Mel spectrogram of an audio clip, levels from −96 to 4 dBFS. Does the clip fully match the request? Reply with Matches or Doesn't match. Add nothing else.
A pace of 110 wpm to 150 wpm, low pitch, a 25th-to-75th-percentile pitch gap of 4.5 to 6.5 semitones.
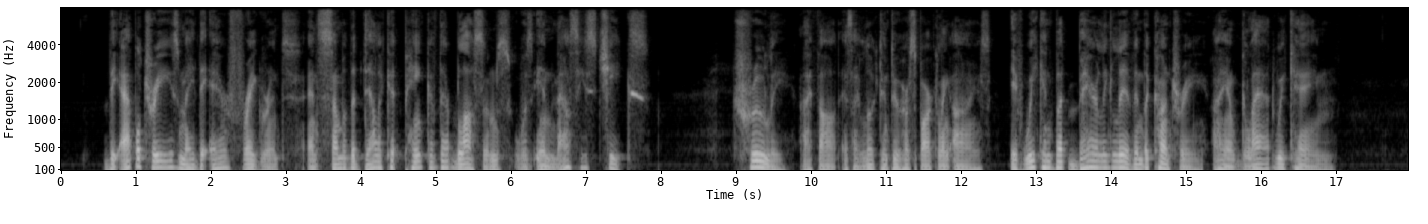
Matches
